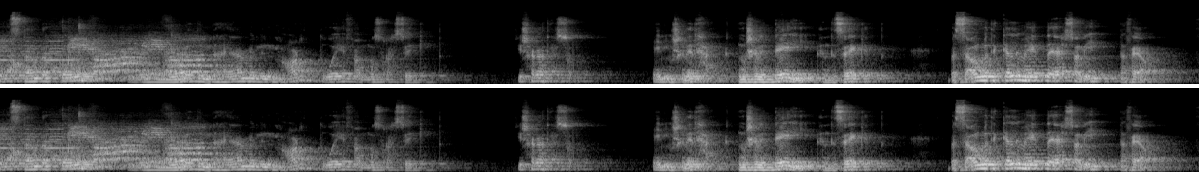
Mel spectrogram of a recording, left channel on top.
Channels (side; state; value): both; identical; correlation 1.00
